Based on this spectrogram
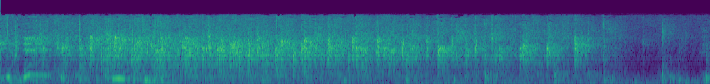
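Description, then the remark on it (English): An audience applauds the readers at a reading event steadily for about six seconds, a dense wash of many hands clapping at once, then it thins out and tapers off into a few scattered claps at the end. “How about another round of applause for all of our readers today?”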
